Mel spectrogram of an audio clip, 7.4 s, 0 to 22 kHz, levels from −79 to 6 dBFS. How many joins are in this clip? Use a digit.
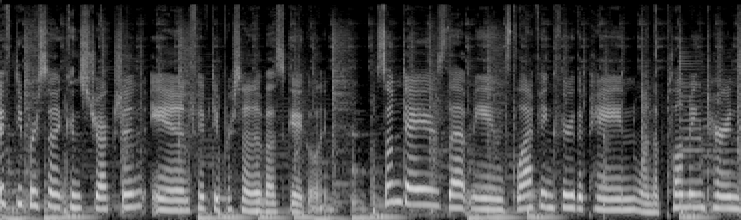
1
